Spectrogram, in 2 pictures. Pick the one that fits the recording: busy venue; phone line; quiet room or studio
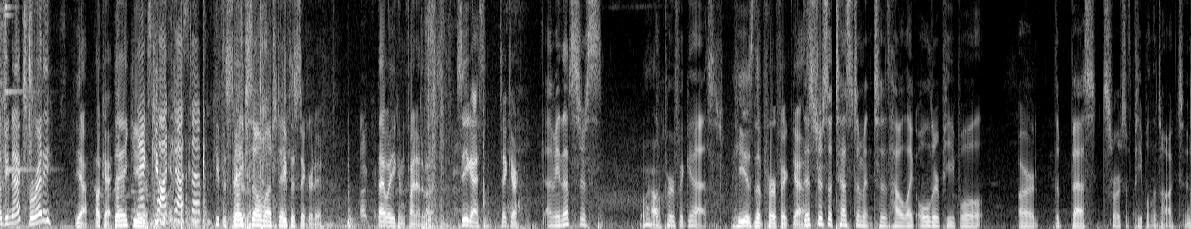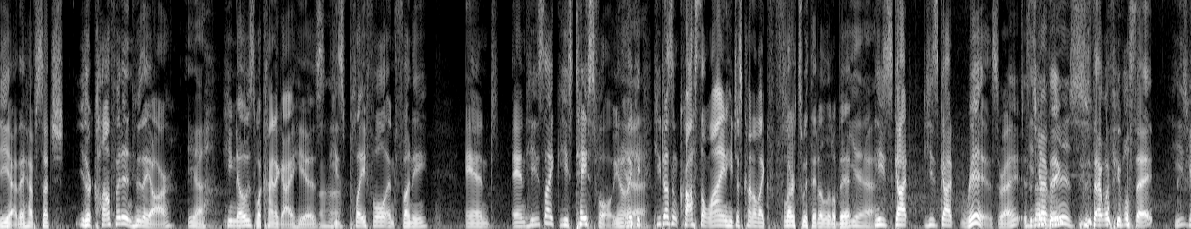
busy venue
